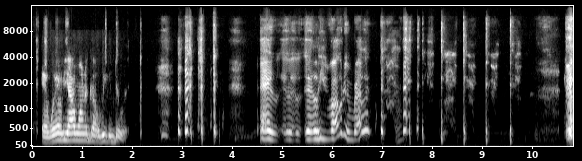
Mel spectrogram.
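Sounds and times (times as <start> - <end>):
speech: 0.2 - 2.0, 4.6 - 7.8, 10.6 - 10.8
person coughing: 7.0 - 9.7, 10.6 - 10.8.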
